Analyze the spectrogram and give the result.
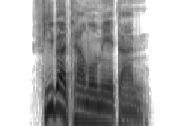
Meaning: dative plural of Fieberthermometer
- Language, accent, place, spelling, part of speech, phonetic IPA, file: German, Germany, Berlin, Fieberthermometern, noun, [ˈfiːbɐtɛʁmoˌmeːtɐn], De-Fieberthermometern.ogg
